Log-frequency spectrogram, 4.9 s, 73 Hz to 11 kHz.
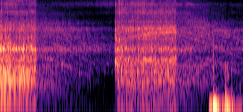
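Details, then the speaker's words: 2016 Makita TW1000 1-inch drive nut gun, low on power and sparking on one side: short bursts of rough, uneven, spluttering whir cutting in and out; a brush burnt up, its spring failed or overheated. "2016 not sounding good spluttering and sparking actually only on one"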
